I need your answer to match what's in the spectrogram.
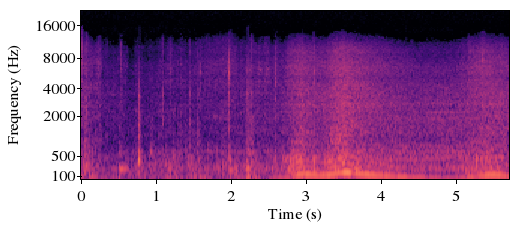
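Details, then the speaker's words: Cold start at about 9 a.m. during a cold snap on an unmodified car (no E85 kit, no remap) running 3/4 ethanol E85 and 1/4 unleaded: sharp clicks, stumbling, then catches on the fourth try with uneven rev swells. Hard cold start. "Donc on a démarré au bout de la quatrième fois, donc démarrage très compliqué à froid."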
